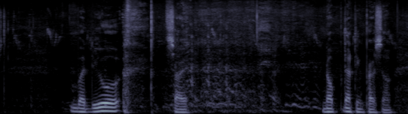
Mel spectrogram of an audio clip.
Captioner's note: laughter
